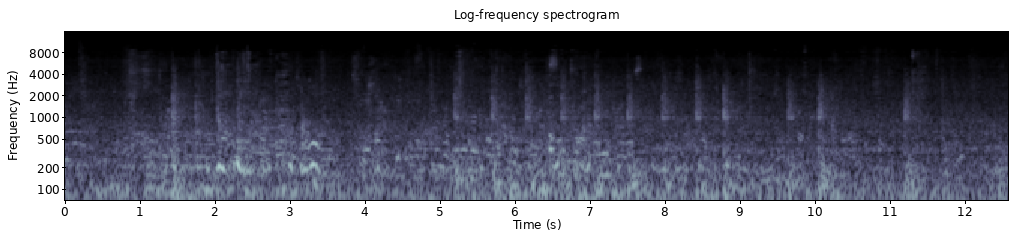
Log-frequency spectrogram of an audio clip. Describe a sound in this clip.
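A tennis ball bounces on the court with sharp taps.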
